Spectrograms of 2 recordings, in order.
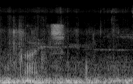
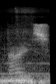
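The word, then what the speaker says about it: gneiss: can get lots of nice g n i SS I look I looked it up on the internet for how to pronounce that it is nice I I pronounced it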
